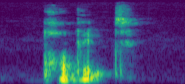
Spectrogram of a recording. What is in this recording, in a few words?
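"poppet", British English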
